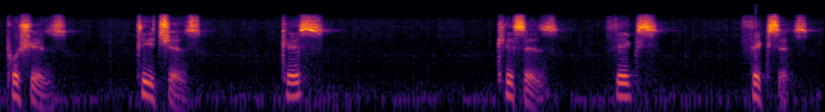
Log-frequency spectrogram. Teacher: So that es at the end becomes is. It becomes is.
